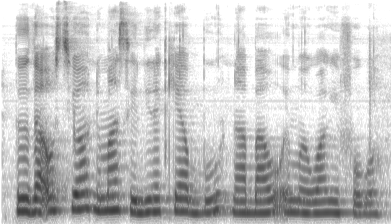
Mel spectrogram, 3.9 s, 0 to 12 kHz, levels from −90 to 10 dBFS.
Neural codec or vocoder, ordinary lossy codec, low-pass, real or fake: none; none; none; real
